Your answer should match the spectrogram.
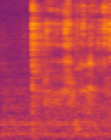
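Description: Eggs being stirred into riced cauliflower in a bowl, a short close scraping and mixing burst that starts abruptly and continues steadily with light utensil clinks.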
